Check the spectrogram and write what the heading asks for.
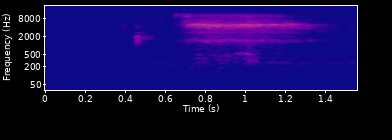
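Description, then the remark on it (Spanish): A single sneeze: a short catch of breath, then a sharp, hissy burst lasting about half a second, heard alone at moderate volume with no talking. “¡Salud!”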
